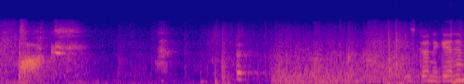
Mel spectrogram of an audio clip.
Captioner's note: chuckles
